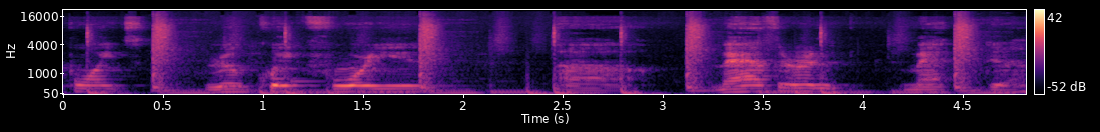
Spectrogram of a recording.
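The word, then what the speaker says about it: Mathurin: Matherin, did I say his name right?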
